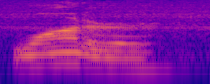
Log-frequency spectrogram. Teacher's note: Like I said, we say water in America, water. So there's definitely a rounded R sound, and in England or in Britain we don't really do that. We just say water.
